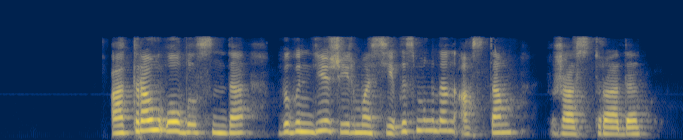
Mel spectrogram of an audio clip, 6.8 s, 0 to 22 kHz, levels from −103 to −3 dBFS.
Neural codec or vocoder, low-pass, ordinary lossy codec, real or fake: codec, 16 kHz, 4 kbps, X-Codec, HuBERT features, trained on LibriSpeech; 7.2 kHz; AAC, 48 kbps; fake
